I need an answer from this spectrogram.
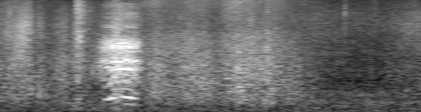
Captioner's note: Genevieve gasps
